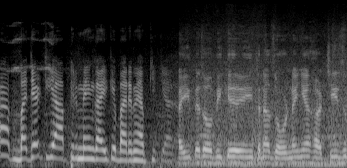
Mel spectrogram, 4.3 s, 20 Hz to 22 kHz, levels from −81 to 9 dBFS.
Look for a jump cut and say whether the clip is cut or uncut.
cut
